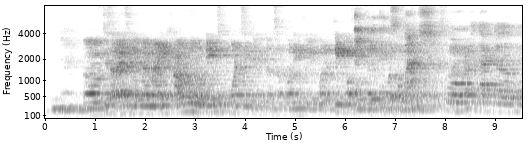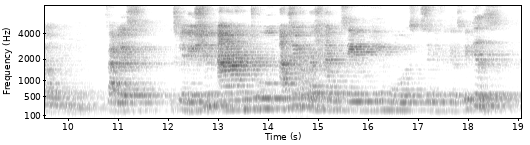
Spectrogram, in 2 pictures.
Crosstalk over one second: present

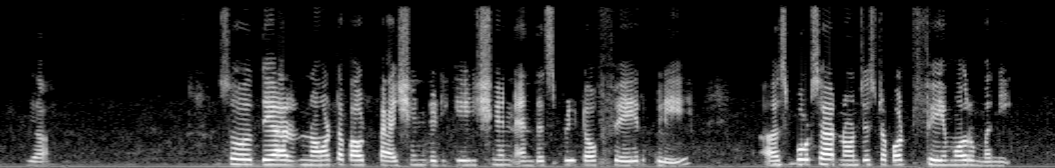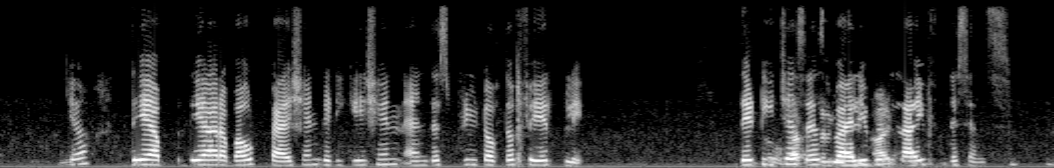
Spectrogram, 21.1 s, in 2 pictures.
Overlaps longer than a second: present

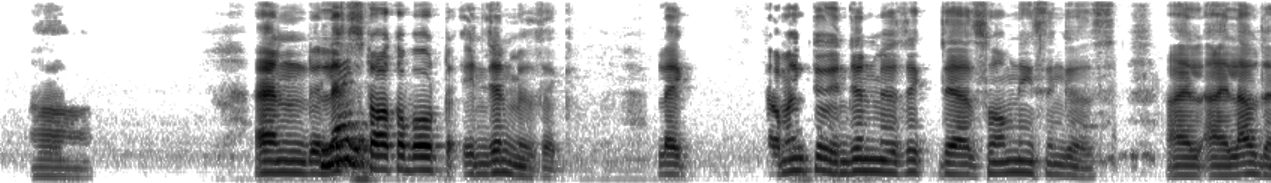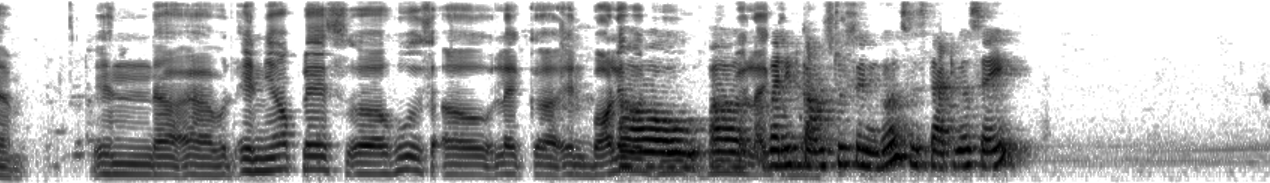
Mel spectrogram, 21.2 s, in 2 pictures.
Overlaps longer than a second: present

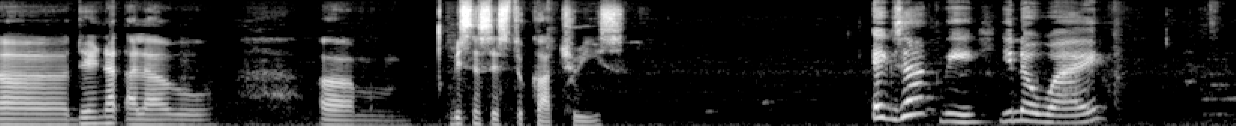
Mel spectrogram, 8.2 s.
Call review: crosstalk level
none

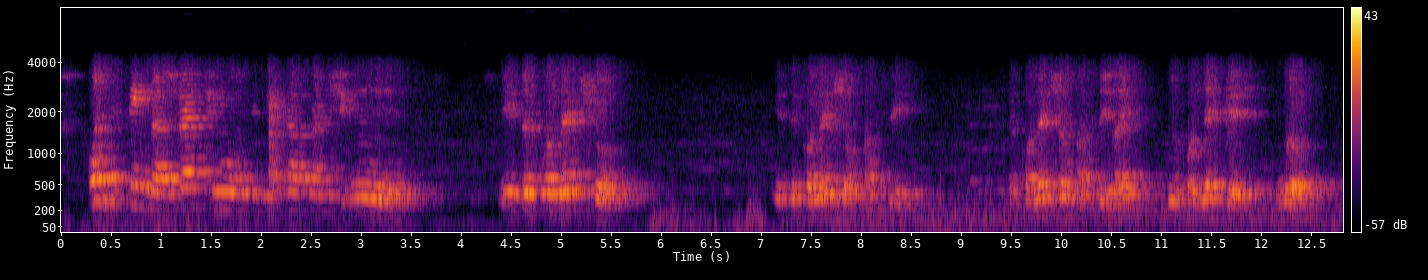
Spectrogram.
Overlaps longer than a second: none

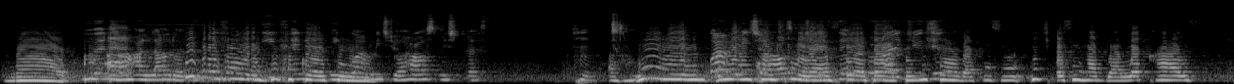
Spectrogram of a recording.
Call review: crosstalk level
present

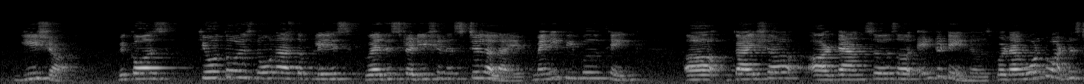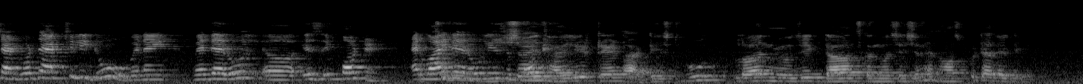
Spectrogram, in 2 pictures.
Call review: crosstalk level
present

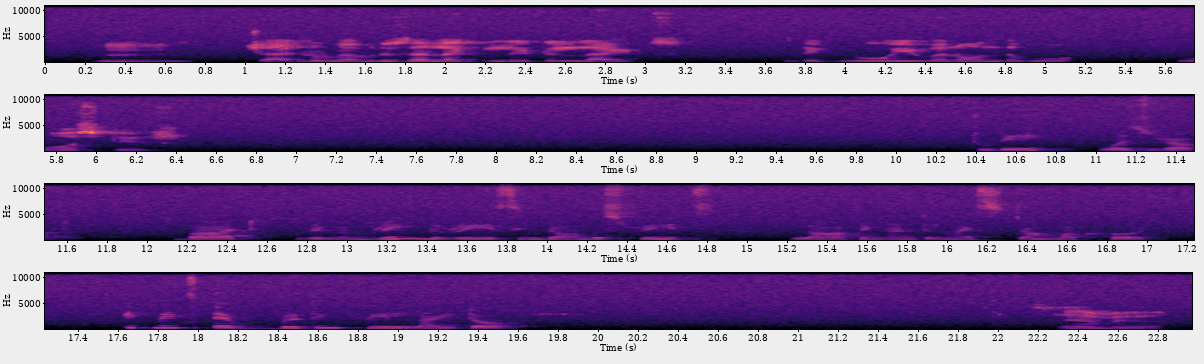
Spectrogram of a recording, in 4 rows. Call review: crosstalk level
none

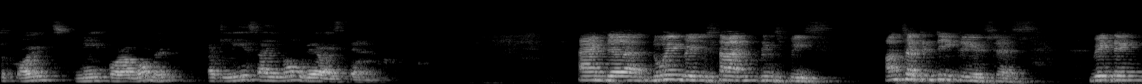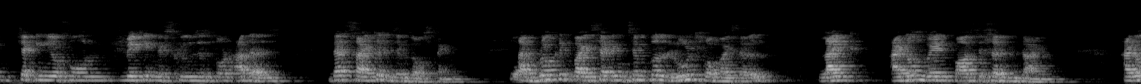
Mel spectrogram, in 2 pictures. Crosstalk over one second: none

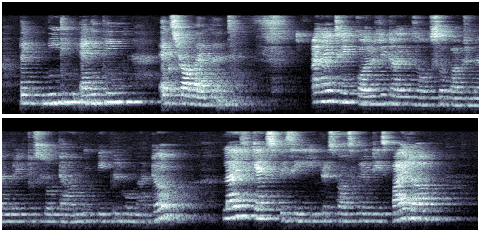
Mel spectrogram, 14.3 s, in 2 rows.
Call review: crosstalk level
none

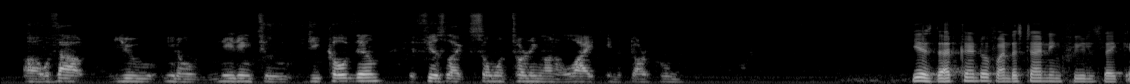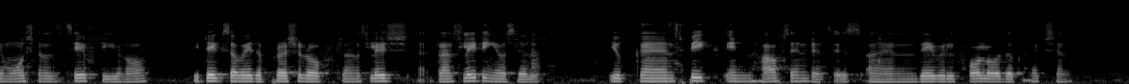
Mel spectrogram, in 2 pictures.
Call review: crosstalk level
none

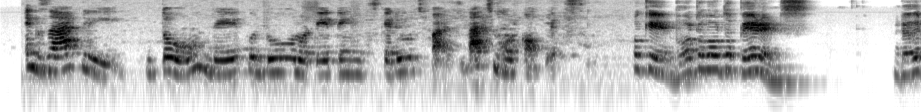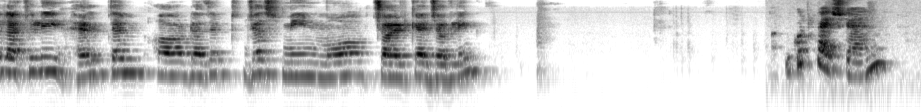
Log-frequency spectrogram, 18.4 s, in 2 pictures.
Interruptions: none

